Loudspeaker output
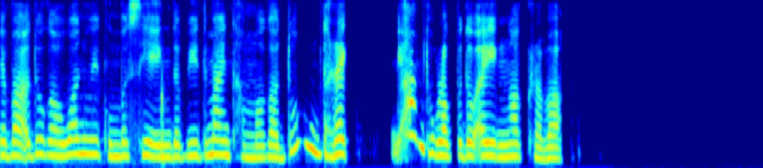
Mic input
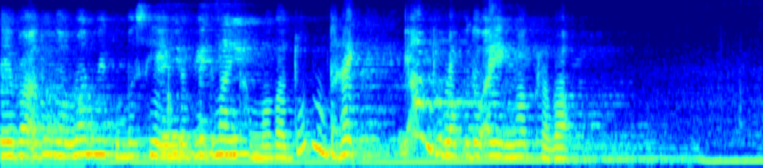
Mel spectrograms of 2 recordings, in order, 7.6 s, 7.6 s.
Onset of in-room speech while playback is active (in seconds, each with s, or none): 1.6 s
